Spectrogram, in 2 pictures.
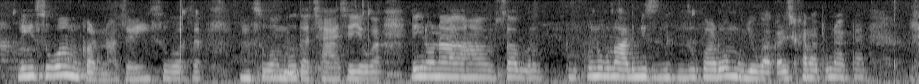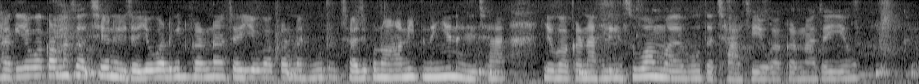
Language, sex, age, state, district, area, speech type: Maithili, female, 30-45, Bihar, Araria, rural, spontaneous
